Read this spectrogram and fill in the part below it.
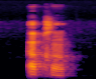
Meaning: in the process of
- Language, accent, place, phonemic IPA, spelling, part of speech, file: French, France, Lyon, /a.pʁɛ̃/, aprin, adverb, LL-Q150 (fra)-aprin.wav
